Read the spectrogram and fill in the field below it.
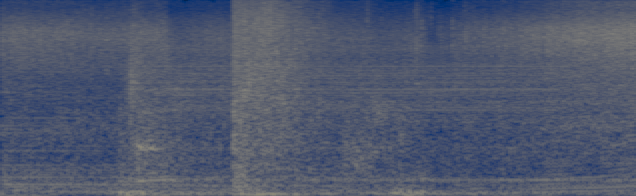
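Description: Heavy metal doors slide open with a rumble.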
